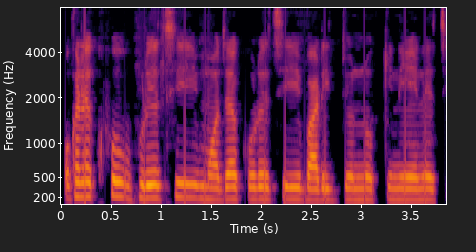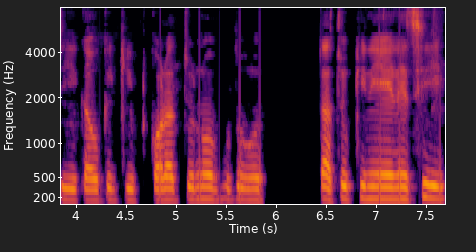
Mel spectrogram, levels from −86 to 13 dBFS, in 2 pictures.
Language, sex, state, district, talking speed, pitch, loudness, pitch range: Bengali, female, West Bengal, Kolkata, 125 wpm, 175 Hz, -18 LUFS, 165-185 Hz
